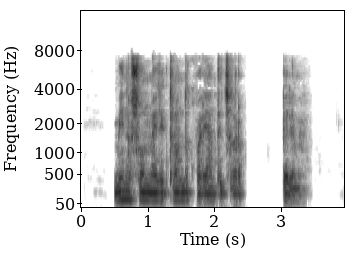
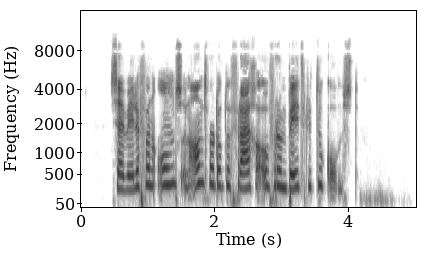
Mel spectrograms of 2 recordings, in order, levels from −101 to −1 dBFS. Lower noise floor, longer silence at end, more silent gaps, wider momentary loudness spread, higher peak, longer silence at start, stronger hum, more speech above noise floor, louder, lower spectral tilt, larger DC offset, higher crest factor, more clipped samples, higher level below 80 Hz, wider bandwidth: first, -79 dBFS vs -70 dBFS; second, 0.6 s vs 1 s; first, 2.53-2.79 s, 2.85-3.02 s vs none; about the same, 14 LU vs 12 LU; first, -2 dBFS vs -12 dBFS; about the same, 0.5 s vs 0.45 s; neither; first, 56 dB vs 40 dB; first, -22 LUFS vs -29 LUFS; about the same, -3 dB/octave vs -3.5 dB/octave; neither; about the same, 24 dB vs 20 dB; neither; about the same, -56 dBFS vs -60 dBFS; second, 7.8 kHz vs 9.8 kHz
